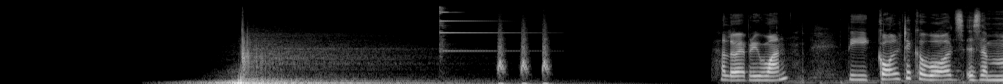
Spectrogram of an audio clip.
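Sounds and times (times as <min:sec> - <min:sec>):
low whoosh: 0:01.6 - 0:05.0
bright ding: 0:04.4 - 0:05.2.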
